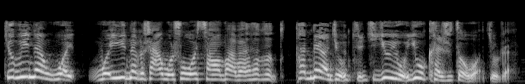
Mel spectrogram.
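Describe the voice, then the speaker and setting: Halting distressed woman on a dull line. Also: fairly high pitch, animated, darkish tone. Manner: halting, repeating herself, distressed. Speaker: caller. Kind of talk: telling her troubles on a call-in.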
